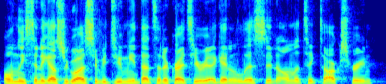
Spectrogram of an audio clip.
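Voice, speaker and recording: A man hosting a livestream debate, screening callers in a fast, repetitive patter. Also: medium pitch, level tone. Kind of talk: casual livestream talk.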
